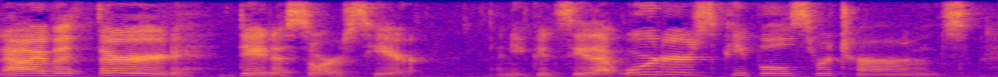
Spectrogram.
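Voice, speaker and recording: This woman's medium-pitched voice has a bright, sharp tone, moving at a moderate pace with audible room echo. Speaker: software tutorial creator. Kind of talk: screen-recorded tutorial.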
